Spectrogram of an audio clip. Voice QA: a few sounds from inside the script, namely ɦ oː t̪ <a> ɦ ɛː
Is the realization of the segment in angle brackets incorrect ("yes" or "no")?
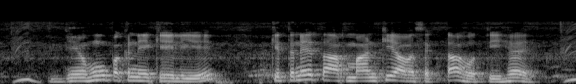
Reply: yes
